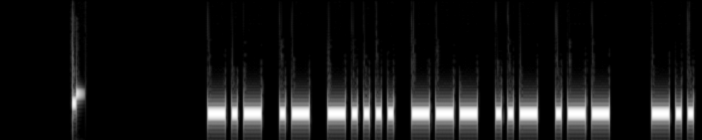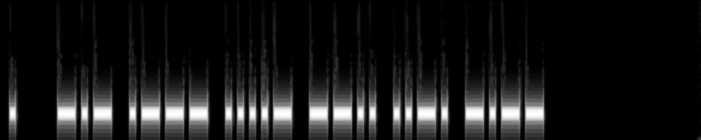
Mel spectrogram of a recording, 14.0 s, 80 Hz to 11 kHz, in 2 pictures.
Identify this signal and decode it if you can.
Morse code, heard as a keyed tone, about 20 wpm, 700 Hz. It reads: KA6OUW DE KJ4ZFY
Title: USA Callsign DE Callsign - 6 Characters - 20wpm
